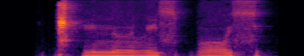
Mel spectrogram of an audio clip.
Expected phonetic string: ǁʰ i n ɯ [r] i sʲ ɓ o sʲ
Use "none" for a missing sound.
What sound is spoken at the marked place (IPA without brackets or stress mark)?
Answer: l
